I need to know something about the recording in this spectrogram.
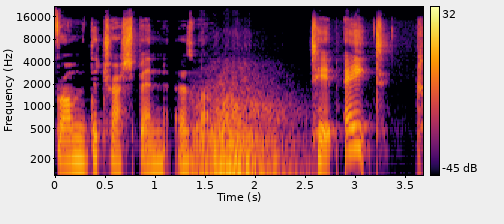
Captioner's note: air whooshing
